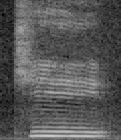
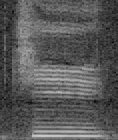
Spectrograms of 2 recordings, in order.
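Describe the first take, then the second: First: The vowel is held long. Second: The same.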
